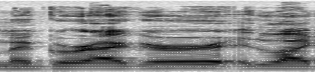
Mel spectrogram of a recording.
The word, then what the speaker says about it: McGregor: He goes to prison, and then his boyfriend Ewan McGregor loves him so much he also goes to jail.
